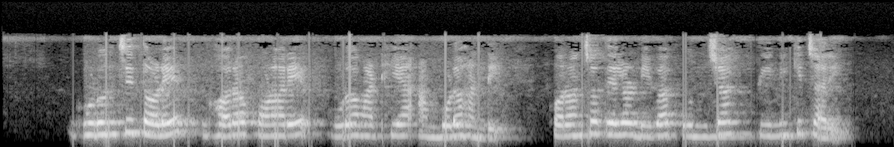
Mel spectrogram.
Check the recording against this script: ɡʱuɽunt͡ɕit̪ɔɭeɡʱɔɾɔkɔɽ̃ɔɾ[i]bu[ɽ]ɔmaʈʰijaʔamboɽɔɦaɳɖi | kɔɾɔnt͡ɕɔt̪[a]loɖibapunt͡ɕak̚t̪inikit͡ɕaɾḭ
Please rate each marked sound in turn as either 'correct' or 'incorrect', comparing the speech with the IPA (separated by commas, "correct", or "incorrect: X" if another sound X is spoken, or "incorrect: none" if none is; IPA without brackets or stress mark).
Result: incorrect: e, correct, incorrect: e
